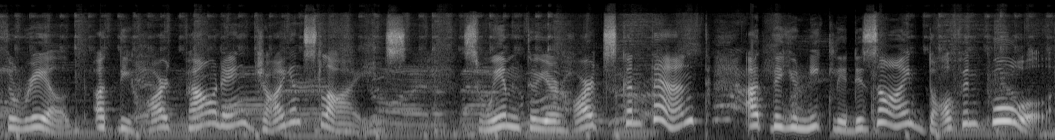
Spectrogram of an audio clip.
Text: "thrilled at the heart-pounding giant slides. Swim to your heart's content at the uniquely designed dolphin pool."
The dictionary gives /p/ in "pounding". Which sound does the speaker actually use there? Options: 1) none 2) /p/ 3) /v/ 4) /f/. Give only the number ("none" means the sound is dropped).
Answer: 2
